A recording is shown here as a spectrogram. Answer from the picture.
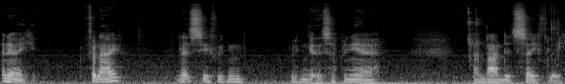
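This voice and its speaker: A man speaking at a fairly quick pace. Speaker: gaming YouTuber. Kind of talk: gameplay commentary. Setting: home recording at night. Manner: casual, hesitant with fillers; quiet, low-volume talk.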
